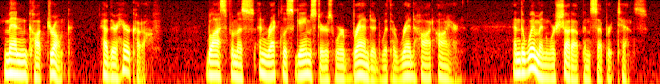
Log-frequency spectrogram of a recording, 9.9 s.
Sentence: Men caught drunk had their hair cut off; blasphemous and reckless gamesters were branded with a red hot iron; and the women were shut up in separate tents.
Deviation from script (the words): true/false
false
